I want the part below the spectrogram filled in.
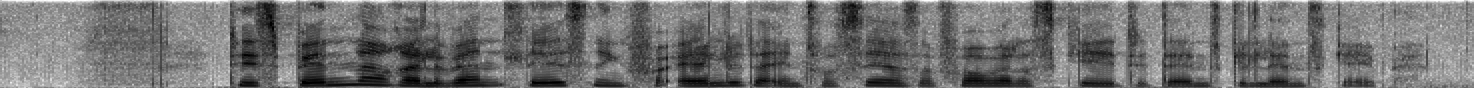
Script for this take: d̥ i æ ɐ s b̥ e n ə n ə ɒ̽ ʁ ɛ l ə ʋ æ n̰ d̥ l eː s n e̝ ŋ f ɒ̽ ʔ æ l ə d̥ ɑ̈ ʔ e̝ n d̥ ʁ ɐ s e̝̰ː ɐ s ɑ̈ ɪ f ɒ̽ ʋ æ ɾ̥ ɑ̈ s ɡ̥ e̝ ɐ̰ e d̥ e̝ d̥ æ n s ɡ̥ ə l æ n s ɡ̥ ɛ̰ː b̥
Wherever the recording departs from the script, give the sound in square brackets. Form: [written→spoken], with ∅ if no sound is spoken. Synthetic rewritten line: d̥ [i→e] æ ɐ s b̥ e n ə n ə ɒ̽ ʁ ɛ l ə ʋ æ n̰ d̥ l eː s n e̝ ŋ f ɒ̽ ʔ æ l ə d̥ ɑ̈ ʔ e̝ n d̥ ʁ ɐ s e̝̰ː ɐ s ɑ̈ ɪ f ɒ̽ ʋ æ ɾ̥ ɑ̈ s ɡ̥ e̝ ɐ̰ [e→i] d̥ e̝ d̥ æ n s ɡ̥ ə l æ n s ɡ̥ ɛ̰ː b̥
